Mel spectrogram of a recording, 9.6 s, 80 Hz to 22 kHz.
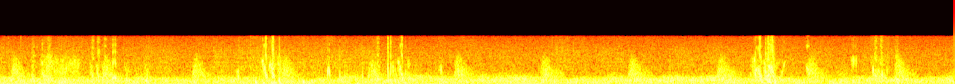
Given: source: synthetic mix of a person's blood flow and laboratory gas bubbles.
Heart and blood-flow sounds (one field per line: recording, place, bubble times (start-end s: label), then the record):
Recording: Doppler ultrasound of blood flow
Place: subclavian vein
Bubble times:
0.22-0.83 s: bubbles
0.90-1.20 s: bubbles
1.25-1.53 s: bubbles
2.36-2.43 s: bubbles
2.51-2.90 s: bubbles
3.02-3.10 s: bubbles
3.25-3.35 s: bubbles
3.38-3.52 s: bubbles
3.60-3.67 s: bubbles
3.73-4.12 s: bubbles
4.38-4.46 s: bubbles
7.47-7.87 s: bubbles
8.07-8.15 s: bubbles
8.51-8.60 s: bubbles
8.71-8.92 s: bubbles
8.95-9.03 s: bubbles
From the record:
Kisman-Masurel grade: 233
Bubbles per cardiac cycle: several, 3 to 8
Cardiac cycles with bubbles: 50 to 99%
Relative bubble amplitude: loud (0.450 to 0.775)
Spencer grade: 3 (all of the cardiac periods contain showers or single bubble signals, but not dominating or overriding the cardiac motion signals)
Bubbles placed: anywhere in the cardiac cycle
